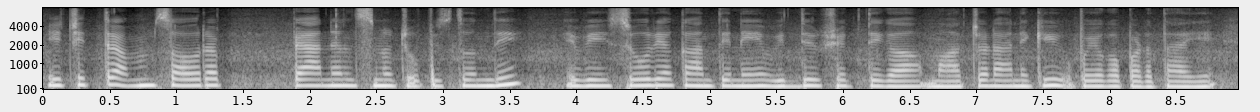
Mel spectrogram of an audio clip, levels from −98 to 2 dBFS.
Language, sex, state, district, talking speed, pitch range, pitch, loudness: Telugu, female, Telangana, Mahabubabad, 80 wpm, 200-220 Hz, 210 Hz, -13 LUFS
